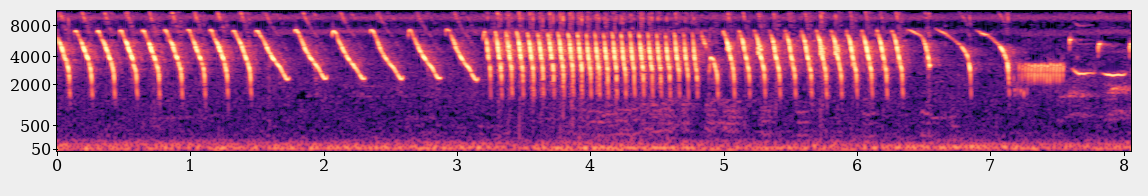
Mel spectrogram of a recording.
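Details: Belgian canary singing a fast series of descending whistled sweeps, then a dense buzzy high trill near the middle, followed by quick repeated notes and a short steady whistled tone.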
